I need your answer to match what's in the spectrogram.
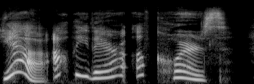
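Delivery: play-acted, very high, sing-song, sweet innocent voice. Retelling what she said in reply, trying to sound innocent, mock-innocent voice. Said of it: "let me try to get innocent".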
